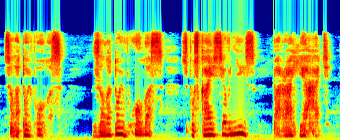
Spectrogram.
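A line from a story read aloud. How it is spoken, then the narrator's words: Barely audible whisper. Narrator (Russian): И еще она услышала еле уловимый шепот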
